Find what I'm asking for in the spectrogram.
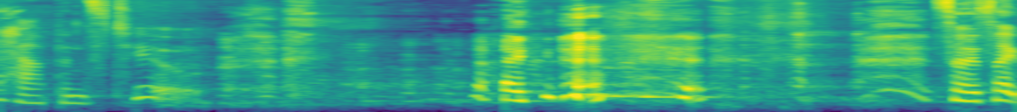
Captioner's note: audience laughing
